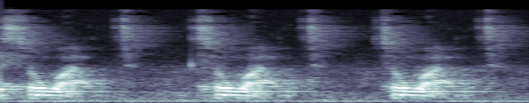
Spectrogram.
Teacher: you kind of imagine there's a t there but you don't have to say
